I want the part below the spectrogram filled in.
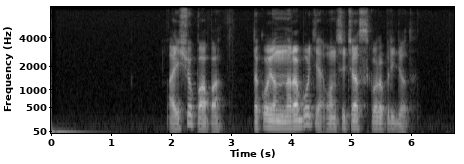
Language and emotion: Russian, neutral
